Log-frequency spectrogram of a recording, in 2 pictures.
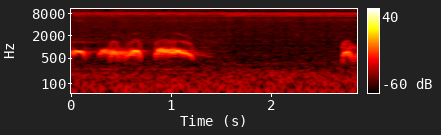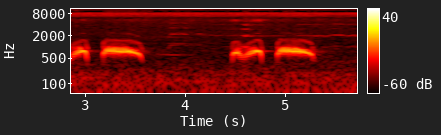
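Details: Wild spotted dove on peat ground in Riau Islands, Indonesia, calling persistently in answer to a decoy bird used for trapping but too timid to fight. It gives mellow, low cooing phrases: two short notes and then a longer drawn coo, repeated three times about two seconds apart.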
